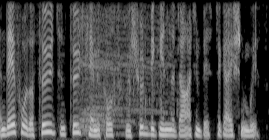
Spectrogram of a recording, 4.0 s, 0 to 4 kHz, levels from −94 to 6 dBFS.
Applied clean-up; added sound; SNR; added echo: classical method spectral subtraction.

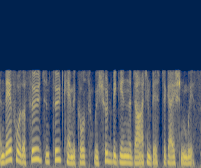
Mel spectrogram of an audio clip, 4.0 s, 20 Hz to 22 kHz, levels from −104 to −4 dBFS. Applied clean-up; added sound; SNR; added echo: none; none; none; none.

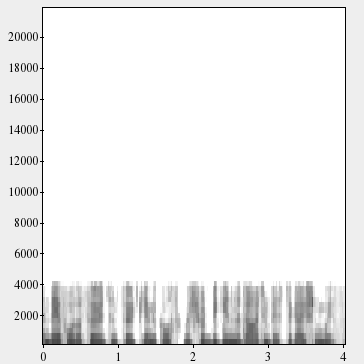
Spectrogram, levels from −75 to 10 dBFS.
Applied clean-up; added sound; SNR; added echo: neural mask model Resemble Enhance denoiser.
